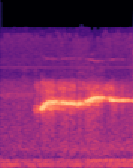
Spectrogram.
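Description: An actress answers a telephone call by whistling a single sustained note through a thin, band-limited telephone line, starting after a brief quiet moment and gently rising in pitch before holding steady. No one speaks.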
